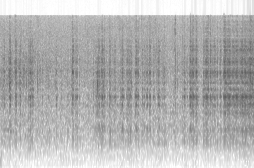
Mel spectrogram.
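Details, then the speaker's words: Bicycle with thick-tread off-road tyres ridden on smooth new asphalt, camera on a new handlebar mount: rapid uneven crackling, three to four per second, over riding hiss; rider suspects tyre tread vibration picked up by the camera, unconfirmed. "Słyszysz, jak trzeszczy? A asfalt gładziuteńki widzisz? To jednak nie kostka tak trzeszczy, to coś w moim rowerze, ale co?"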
